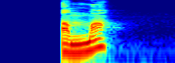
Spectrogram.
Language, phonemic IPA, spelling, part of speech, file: Navajo, /ʔɑ̀mɑ́/, amá, noun, Nv-amá.ogg
- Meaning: 1. mother 2. maternal aunt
